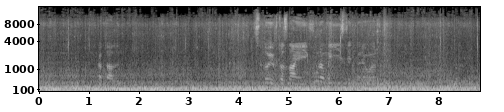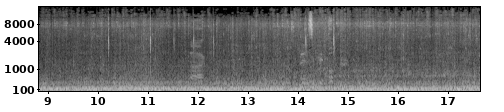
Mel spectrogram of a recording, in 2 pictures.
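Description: A Toyota car rolls along a field road, its steady engine drone and road rumble loud and continuous from inside the cabin, with occasional faint knocks over the hum.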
